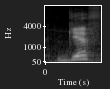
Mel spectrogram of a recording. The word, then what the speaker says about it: GIF: GIF like graphics, not genie. Exactly. It's I mean that is just how you pronounce it. I'm here. There we go. Ow. Like g like Jeff. It's a gif.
